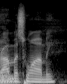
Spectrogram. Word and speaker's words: Ramaswamy: I can never say his name. – Ramaswamy.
